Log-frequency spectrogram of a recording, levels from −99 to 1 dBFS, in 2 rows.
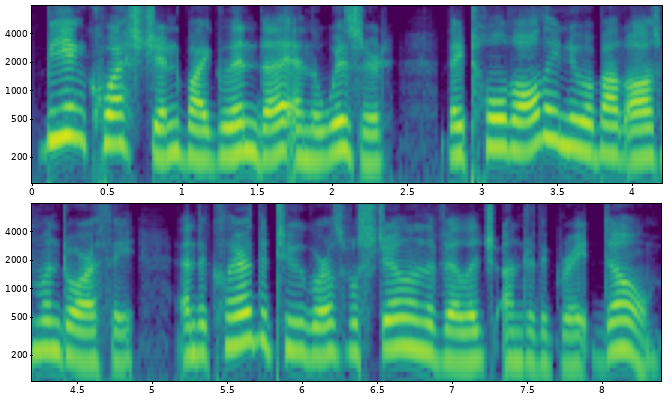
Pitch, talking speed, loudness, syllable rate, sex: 215 Hz, 215 wpm, -16 LUFS, 5.7 syllables/s, female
